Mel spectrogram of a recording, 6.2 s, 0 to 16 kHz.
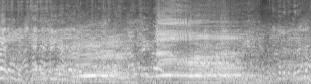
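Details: Sahiwal cattle at a busy cattle market in Comilla, Bangladesh, on 23 January: a drawn-out, low, steady moo rises above loud bargaining voices and crowd chatter, with a second long lowing call following a second later.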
